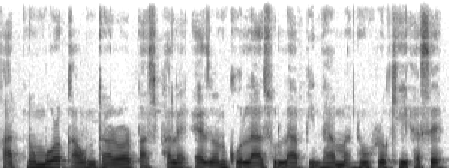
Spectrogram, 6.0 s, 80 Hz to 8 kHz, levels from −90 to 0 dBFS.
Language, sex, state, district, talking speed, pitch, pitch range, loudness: Assamese, male, Assam, Sonitpur, 120 wpm, 125 Hz, 120-130 Hz, -15 LUFS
